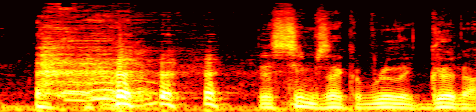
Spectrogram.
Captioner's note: laughter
